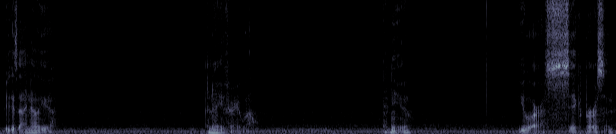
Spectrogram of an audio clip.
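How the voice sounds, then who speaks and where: A man speaking softly and breathily in an improvised, comforting ASMR voice message, rambling affectionately and informally as if to a close friend. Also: lowish voice, animated, slow, gravelly, long pauses, noisy background. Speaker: amateur ASMR audio creator playing a supportive friend.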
